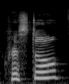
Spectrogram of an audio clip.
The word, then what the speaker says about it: Christal: Overcomer with Crystal.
